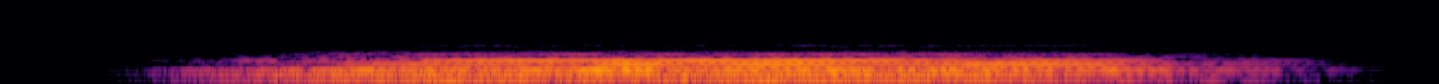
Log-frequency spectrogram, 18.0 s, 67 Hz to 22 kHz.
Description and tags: This sample is part of the “Pad 002 – Lofi Structure” sample pack. Soft mellow pad. The pack consists of a set of samples which form a multisample to load into your favorite sampler. The key of the sample is in the name of the sample. These Pad multisamples are long samples that can be used without using any looping. They are in fact playable melodic drones. They were created using several audio processing techniques on diverse synth sounds: pitch shifting & bending, delays, reverbs and especially convolution.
